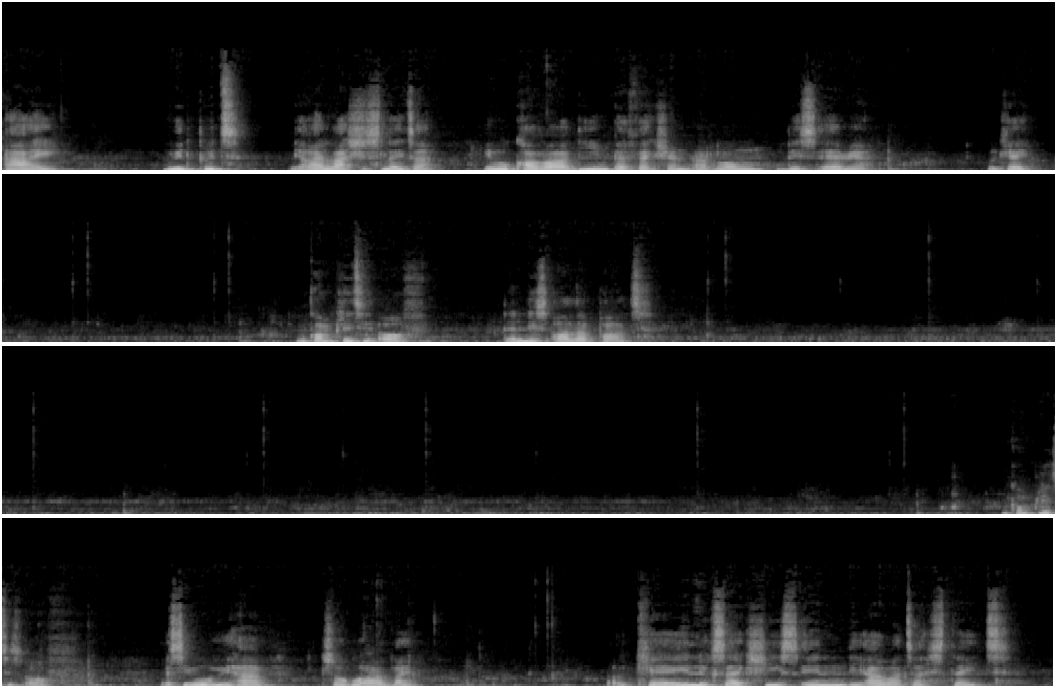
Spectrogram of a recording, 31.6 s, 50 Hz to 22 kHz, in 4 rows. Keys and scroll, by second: 0.1 ctrl+z, 24.2 v, 27.5 v.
